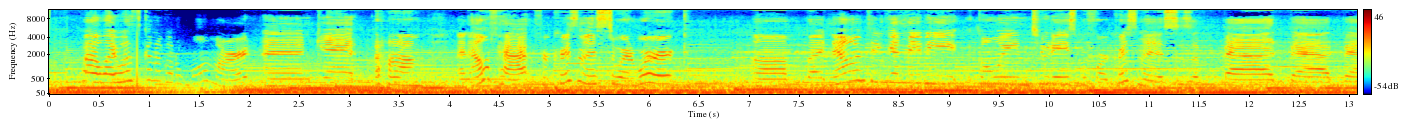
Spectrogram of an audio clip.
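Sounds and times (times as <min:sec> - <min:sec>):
car rumble inside cabin: 0:00.0 - 0:13.0.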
